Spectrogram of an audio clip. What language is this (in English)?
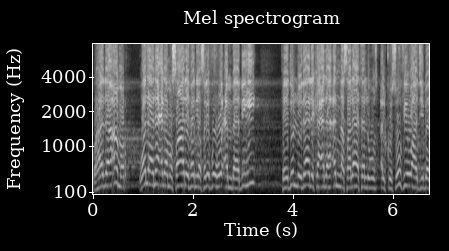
Arabic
